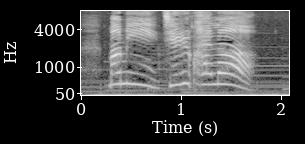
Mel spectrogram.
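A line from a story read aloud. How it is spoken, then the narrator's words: Child calling out. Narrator (Chinese): 我儿子……喊着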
